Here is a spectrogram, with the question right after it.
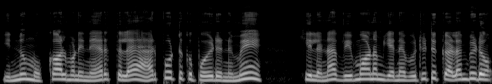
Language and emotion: Tamil, fearful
